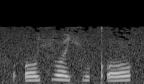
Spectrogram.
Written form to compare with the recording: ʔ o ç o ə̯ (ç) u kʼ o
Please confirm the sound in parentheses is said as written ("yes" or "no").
yes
